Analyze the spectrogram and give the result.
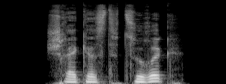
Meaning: second-person singular subjunctive I of zurückschrecken
- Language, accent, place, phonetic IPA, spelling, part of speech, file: German, Germany, Berlin, [ˌʃʁɛkəst t͡suˈʁʏk], schreckest zurück, verb, De-schreckest zurück.ogg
